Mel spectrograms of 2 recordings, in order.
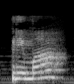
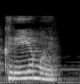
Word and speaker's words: кремы: Мы привыкли говорить «крема», «о кремах» и так далее. Однако, по данным словарей, правильно именно «кремы», и ударение в этом слове всегда должно ставиться на первый слог.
